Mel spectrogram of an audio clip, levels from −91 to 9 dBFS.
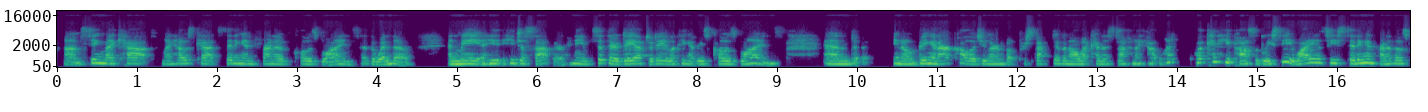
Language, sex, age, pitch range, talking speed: English, female, 40-59, 170-205 Hz, 250 wpm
